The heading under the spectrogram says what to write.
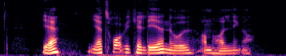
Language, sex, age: Danish, male, 29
